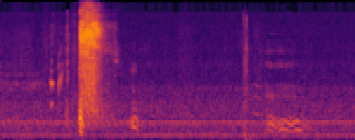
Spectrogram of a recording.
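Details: Tired person's wet induced sneezes.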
